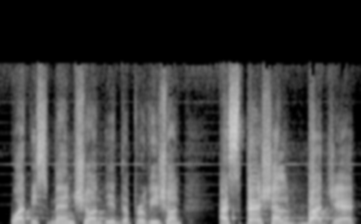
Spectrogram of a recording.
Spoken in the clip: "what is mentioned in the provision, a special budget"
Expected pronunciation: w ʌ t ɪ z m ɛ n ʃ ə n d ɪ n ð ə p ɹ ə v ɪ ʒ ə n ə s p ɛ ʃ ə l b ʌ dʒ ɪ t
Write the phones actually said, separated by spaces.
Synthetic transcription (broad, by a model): w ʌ t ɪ s m ɛ n ʃ ə n d ɪ n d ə p ɹ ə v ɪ ʃ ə n ə s p ɛ ʃ ə l b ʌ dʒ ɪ t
